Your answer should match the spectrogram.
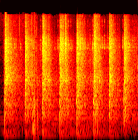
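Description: Rapid, repeated banging on a compound gate, about six to seven blows a second.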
